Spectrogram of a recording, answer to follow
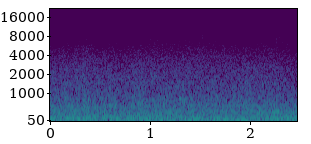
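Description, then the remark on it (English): A steady, unbroken roar of rushing water flooding a canyon fills the whole moment, dense and heavy in the low end, with no voices. “It sounds like water. I think the canyon's flooding.”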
